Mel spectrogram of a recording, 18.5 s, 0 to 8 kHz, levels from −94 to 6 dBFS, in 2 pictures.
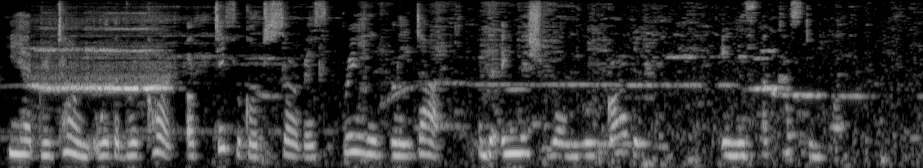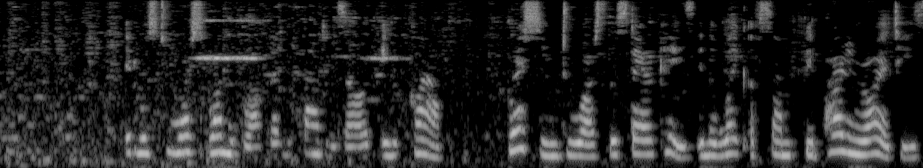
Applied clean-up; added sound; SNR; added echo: classical method Wiener filter.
